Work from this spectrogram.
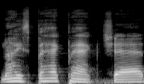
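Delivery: put-on, high yell. Retelling how you yelled out a car window at someone, retelling a yell. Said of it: "I yelled out the window".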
